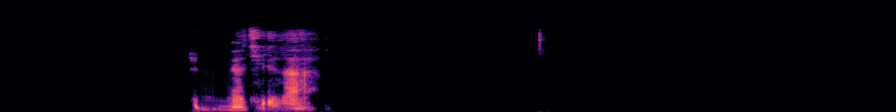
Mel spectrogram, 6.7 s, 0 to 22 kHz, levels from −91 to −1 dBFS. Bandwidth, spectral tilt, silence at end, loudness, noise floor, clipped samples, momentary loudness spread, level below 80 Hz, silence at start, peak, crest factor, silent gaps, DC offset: 8 kHz; -4.5 dB/octave; 2.65 s; -31 LUFS; under -90 dBFS; under 0.1%; 23 LU; -76 dBFS; 1.4 s; -10 dBFS; 28 dB; 2.53-4.03 s; under 0.1%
